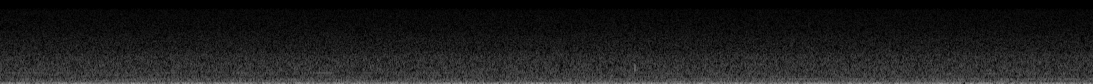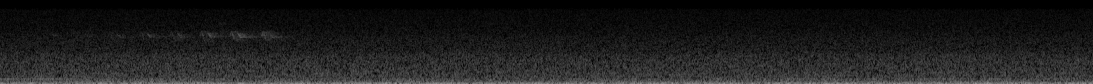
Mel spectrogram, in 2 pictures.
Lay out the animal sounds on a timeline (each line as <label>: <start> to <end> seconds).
Ovenbird (Seiurus aurocapilla): 11.9 to 14.0 seconds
